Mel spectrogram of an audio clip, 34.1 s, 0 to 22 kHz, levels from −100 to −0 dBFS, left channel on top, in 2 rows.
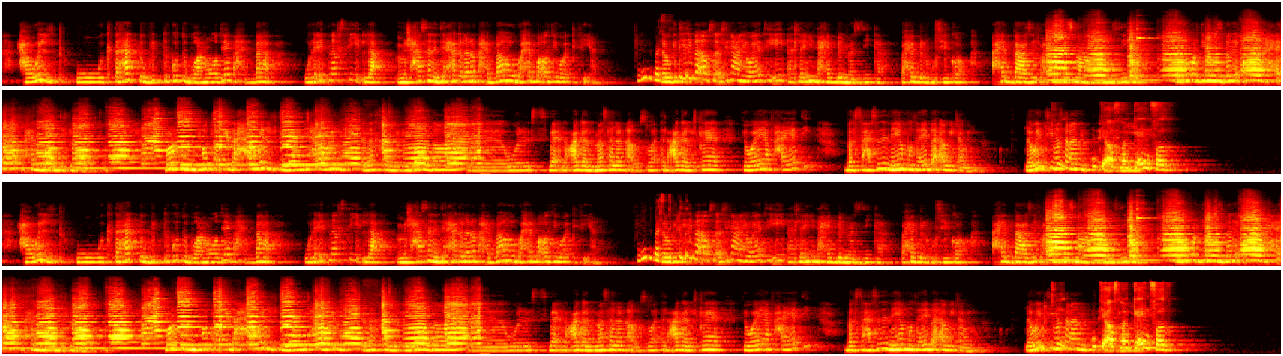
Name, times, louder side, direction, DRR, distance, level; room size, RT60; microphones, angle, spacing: voice 1, 0.0-3.7 4.0-8.0 8.8-15.3 15.6-26.7 26.9-30.1 30.7-32.3, equal, 70° left, 4 dB, 1.5 m, -29 dB
voice 2, 8.5-9.1 19.3-19.4 31.1-31.2 31.7-32.6, right 2 dB, 55° right, 8 dB, 0.9 m, -26 dB
sound 1, 13.8-23.5, right 3 dB, 20° right, 0.5 m, -23 dB
18.5 x 7.8 x 3.4 m, 0.73 s
head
